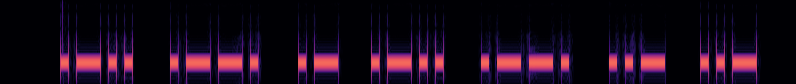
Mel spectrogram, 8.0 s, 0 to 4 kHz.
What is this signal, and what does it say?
Morse code, heard as a keyed tone, about 15 wpm, spaced as for 12 wpm, 600 Hz. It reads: LPALPUU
